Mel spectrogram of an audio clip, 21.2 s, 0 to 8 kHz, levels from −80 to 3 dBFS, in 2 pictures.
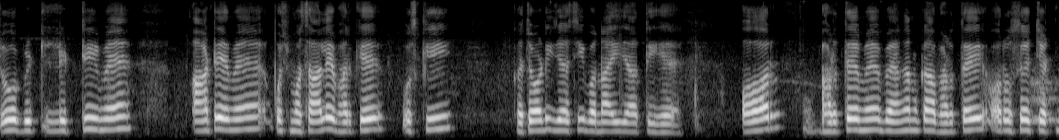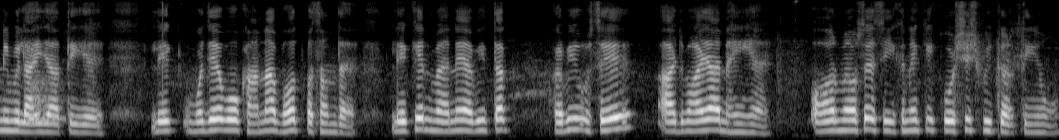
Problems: background sounds at intervals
